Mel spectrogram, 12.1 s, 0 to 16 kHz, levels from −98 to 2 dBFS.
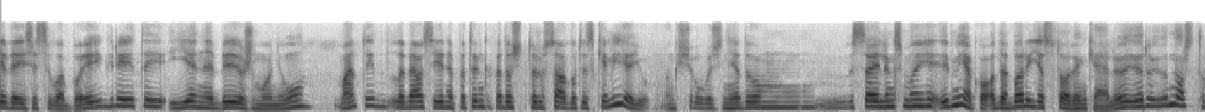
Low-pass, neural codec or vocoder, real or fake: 7.2 kHz; codec, 16 kHz, 0.8 kbps, ZipCodec; fake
